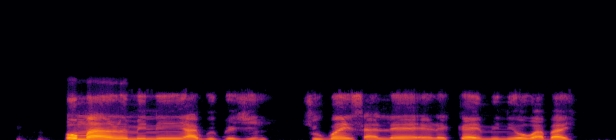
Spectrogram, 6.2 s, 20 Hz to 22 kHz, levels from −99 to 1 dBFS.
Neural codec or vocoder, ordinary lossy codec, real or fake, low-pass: none; Opus, 32 kbps; real; 7.2 kHz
